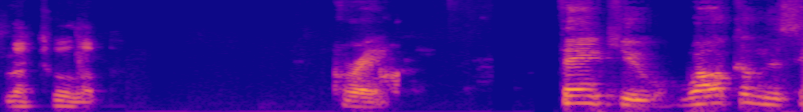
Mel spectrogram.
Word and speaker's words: LaTulip: The pronunciation was close. It's LaTulip.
